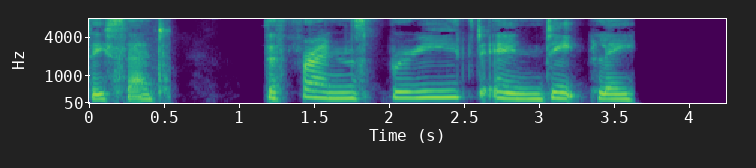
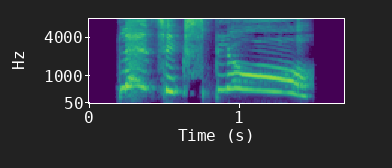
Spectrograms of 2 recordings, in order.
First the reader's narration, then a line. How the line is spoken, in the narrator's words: shouted Alfie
